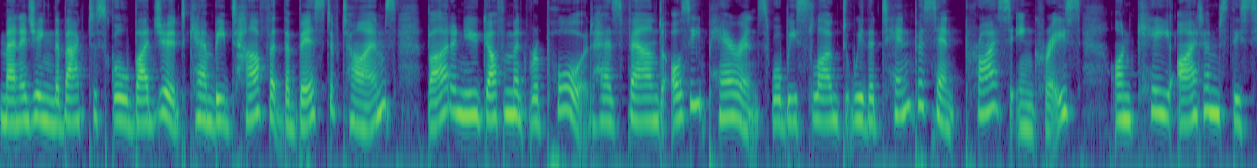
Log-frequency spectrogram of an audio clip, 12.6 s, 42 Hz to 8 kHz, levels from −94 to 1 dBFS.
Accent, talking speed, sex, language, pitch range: Australian, 155 wpm, female, English, 175-215 Hz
